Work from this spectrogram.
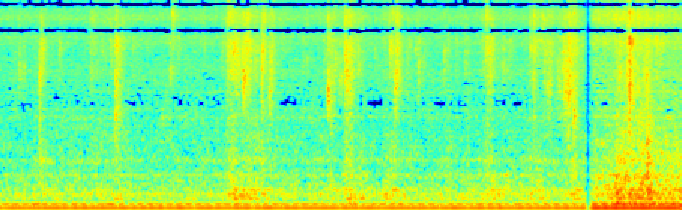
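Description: Shower water runs steadily in a home bathroom during a morning routine, a continuous hiss with a few soft knocks and splashes, close and unbroken throughout.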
